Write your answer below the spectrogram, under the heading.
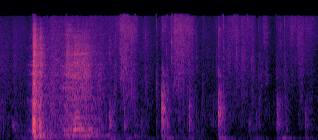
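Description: A door is pushed open with a sharp clunk and a brief creaking scrape, followed by a few soft, spaced knocks and shuffles in otherwise quiet surroundings.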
